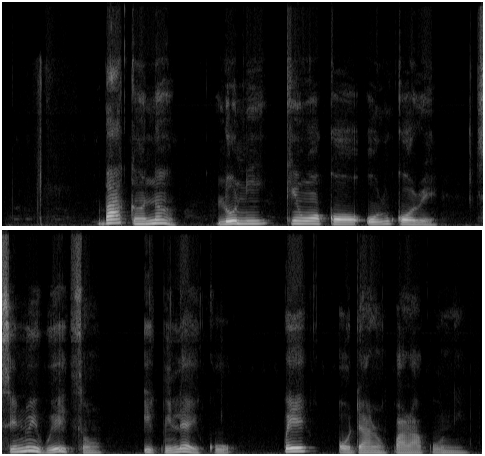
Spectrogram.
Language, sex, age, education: Yoruba, female, 15-29, tertiary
